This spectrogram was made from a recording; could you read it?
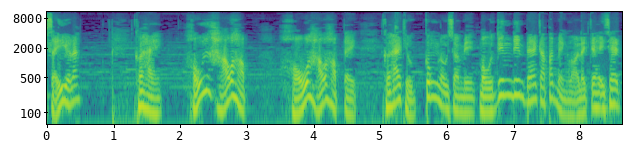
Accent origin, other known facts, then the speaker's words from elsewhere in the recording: Hong Kong; 北京人同我哋香港人系有好唔同嘅地方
